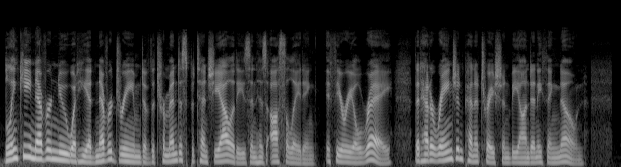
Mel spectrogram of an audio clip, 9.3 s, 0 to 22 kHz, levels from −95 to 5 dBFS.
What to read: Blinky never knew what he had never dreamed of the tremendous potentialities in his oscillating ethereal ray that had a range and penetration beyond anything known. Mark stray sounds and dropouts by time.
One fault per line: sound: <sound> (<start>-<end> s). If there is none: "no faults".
no faults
